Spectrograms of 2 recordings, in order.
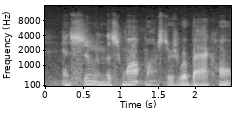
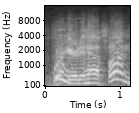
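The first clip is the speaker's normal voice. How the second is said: ordering; 8 semitones higher, 4 dB louder than usual. A narrator's reading. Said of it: "Missus Piper ordered".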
